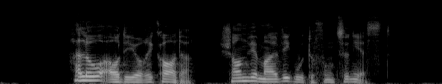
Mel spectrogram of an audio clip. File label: USB Mic In Cleaned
